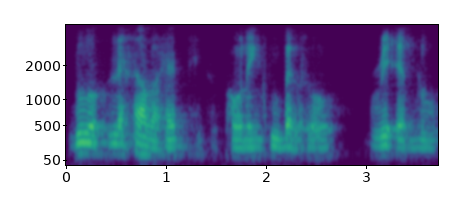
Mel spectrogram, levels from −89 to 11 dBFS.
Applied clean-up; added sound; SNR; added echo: neural mask model DeepFilterNet 3.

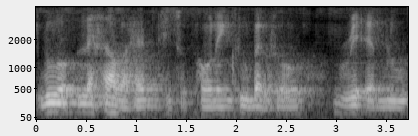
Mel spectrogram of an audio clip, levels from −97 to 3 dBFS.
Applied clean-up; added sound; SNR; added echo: neural separator model SepFormer DNS4.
